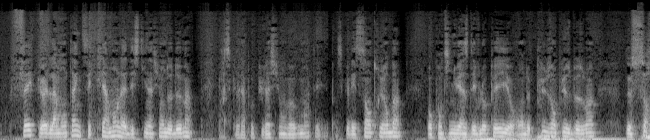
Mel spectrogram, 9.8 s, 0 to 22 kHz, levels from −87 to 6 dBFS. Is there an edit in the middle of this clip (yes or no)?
yes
